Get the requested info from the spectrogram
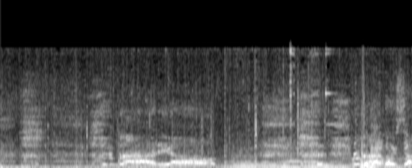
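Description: Dramatic film soundtrack in a fire scene: music with held notes over a steady low rumble of burning fire, broken by short shouted cries about a second in and again near the end.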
